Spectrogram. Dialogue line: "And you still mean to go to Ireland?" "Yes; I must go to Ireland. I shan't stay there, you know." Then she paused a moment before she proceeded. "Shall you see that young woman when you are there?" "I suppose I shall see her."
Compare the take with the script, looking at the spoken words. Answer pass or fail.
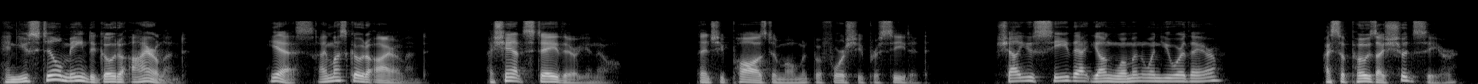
fail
